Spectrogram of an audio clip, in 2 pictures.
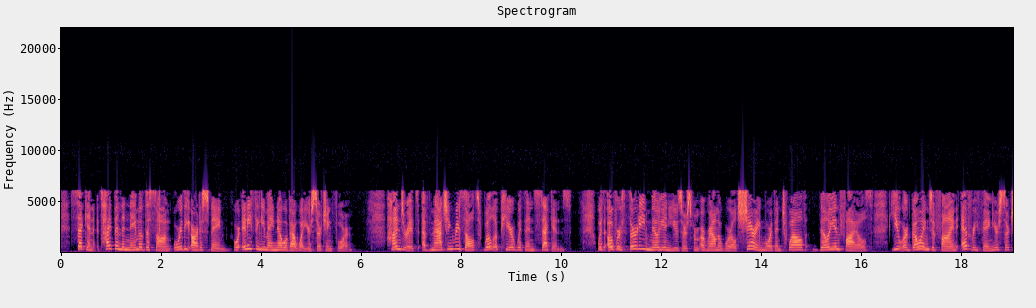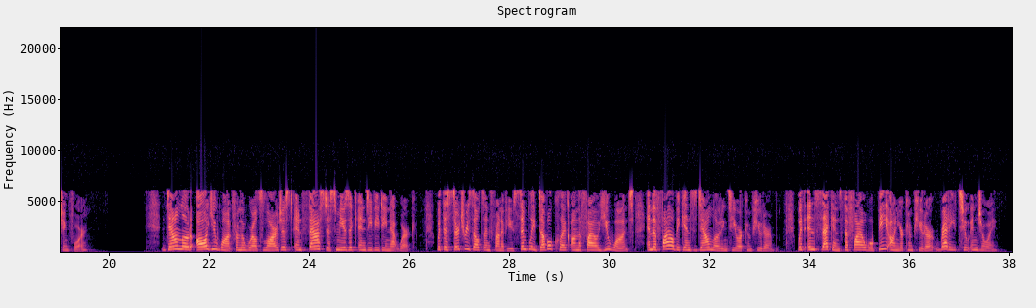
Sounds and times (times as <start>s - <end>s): Speech: 0.2s - 5.8s, 6.5s - 19.6s, 21.1s - 37.8s.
